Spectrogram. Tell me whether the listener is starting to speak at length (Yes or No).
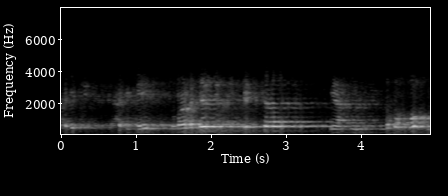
No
